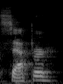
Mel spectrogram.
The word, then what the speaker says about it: Sapir: just so you know this is called the i pronounce it superior wharf hypothesis um other people call it sapper that just doesn't sound right zapier wharf okay based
